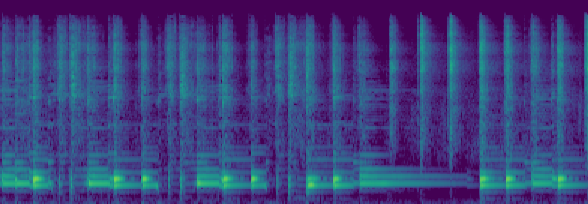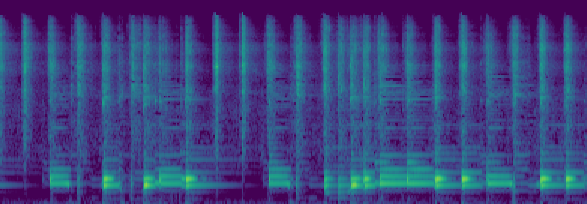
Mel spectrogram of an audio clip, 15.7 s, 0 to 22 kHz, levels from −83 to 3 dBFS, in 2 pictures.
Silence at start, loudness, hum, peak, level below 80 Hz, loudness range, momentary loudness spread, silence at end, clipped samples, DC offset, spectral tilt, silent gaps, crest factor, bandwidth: 0 s; -26 LUFS; none; -4 dBFS; -68 dBFS; 3 LU; 8 LU; 0 s; under 0.1%; under 0.1%; 0 dB/octave; none; 22 dB; 17 kHz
